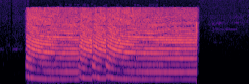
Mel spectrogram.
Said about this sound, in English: Let's put the uh, let's get the air horns on. Hang on.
